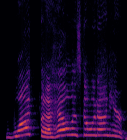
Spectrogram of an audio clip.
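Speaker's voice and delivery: mock bewildered what-the-hell. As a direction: throw it up high in disbelief. Retelling her bewildered moment.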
